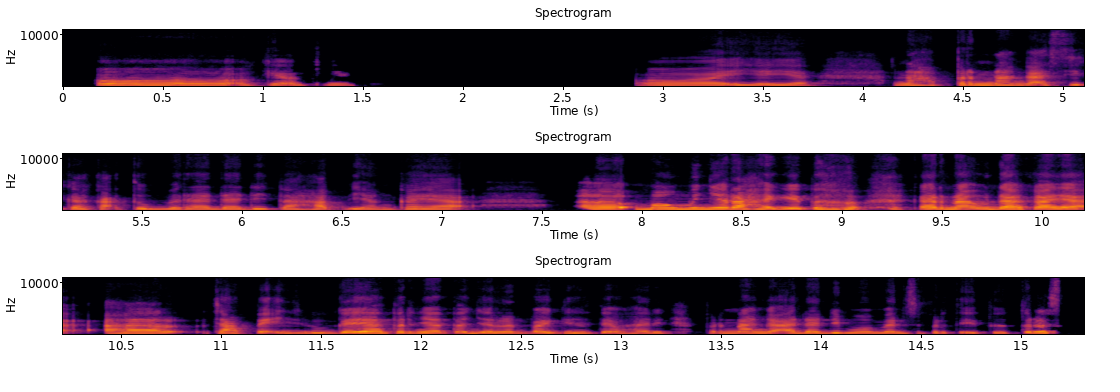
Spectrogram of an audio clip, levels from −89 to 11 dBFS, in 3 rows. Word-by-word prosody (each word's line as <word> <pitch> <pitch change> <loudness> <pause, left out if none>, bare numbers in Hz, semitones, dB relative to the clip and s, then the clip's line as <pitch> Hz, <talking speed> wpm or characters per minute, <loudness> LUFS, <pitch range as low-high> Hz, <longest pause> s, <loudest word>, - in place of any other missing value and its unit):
Oh, 195 -1 0
oke 175 -1 -7
oke. 160 -1 -10 1.4
Oh, 165 -3 -5 0.2
iya 160 0 -4
iya. 160 -1 -3 0.5
Nah, 220 0 -3 0.2
pernah 235 +3 0
gak - - +1
sih, 180 - -5
Kakak, 190 0 -3
tuh 185 - -1
berada 170 -1 -3
di 165 - +1
tahap 170 0 -3 0.2
yang 170 -1 -8
kayak, 170 -3 -2 0.6
eee, 215 0 +4
mau 250 0 +4
menyerah 275 +2 +6 0.2
gitu. 200 +3 +4 0.5
Karena 220 +2 +4
udah 230 0 +6
kayak, 210 -2 +6 0.2
ah, 285 -1 +3 0.3
capek - - -1
juga 170 +4 -1
ya, - - +6
ternyata 220 +1 0
jalan 175 -3 0
pagi 185 +3 -1
setiap 260 -8 -4
hari, 205 +1 -4 0.2
pernah 260 -2 -3
gak - - +1
ada 180 - +2
di - - +4
momen 175 0 -2
seperti 185 - -10
itu? - - -9
Terus 460 - +3
195 Hz, 160 wpm, -23 LUFS, 175-225 Hz, 1.4 s, menyerah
